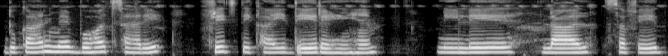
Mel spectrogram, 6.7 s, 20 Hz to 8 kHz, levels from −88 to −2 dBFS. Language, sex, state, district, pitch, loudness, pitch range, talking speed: Hindi, female, Uttar Pradesh, Lalitpur, 240 Hz, -16 LUFS, 230-250 Hz, 110 wpm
